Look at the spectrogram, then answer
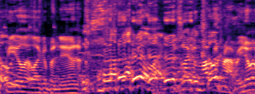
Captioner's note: laughing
